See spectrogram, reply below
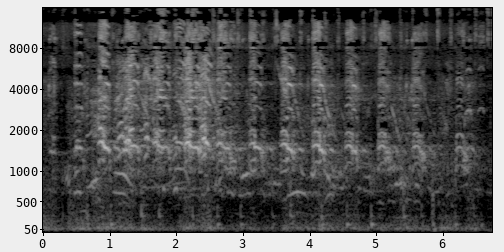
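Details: One of two red-naped ibises perched atop a dead tree in Lodi Gardens, Delhi, giving loud, harsh, honking squawks in quick irregular bursts, about two per second, over low background rumble; recorded on an iPhone.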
